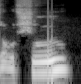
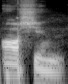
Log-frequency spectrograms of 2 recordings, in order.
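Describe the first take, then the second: First: The name ends with a 'shun' sound. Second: The name ends with a 'shin' sound. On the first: "The way to pronounce that is Oshun" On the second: "She said Oshin"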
